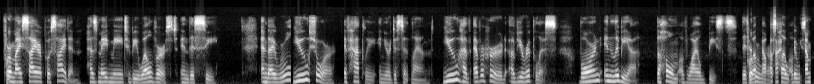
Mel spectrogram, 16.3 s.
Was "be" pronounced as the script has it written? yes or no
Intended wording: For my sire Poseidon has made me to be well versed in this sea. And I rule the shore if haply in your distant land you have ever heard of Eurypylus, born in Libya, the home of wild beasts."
yes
